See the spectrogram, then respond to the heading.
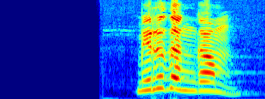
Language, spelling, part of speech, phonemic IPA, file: Tamil, மிருதங்கம், noun, /mɪɾʊd̪ɐŋɡɐm/, Ta-மிருதங்கம்.ogg
- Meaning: 1. mridangam, a kind of drum 2. noise 3. bamboo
